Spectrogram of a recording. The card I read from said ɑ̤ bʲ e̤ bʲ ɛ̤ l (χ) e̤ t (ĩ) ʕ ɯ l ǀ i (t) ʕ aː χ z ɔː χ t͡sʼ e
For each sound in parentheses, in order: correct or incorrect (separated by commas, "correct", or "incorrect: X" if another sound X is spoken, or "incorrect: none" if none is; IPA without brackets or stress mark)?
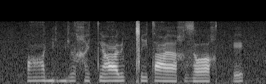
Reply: correct, correct, correct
